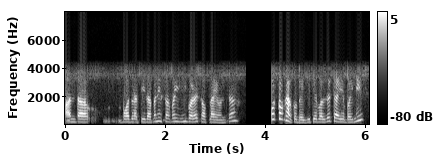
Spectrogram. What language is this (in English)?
Nepali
